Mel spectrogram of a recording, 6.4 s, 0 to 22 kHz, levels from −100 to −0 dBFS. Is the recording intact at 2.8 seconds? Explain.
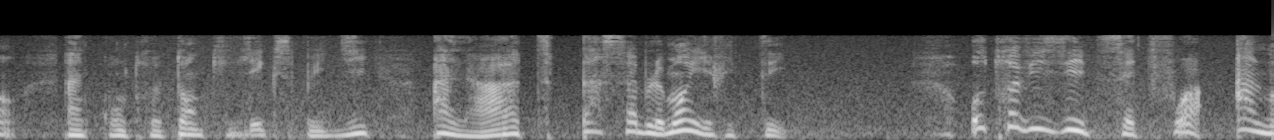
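Yes, the speech at 2.8 seconds is intact: no fault occurs there, and the room noise, about 26 dB below the speech, is part of the recording rather than a fault.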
